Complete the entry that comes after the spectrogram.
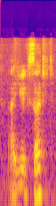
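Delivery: usual speaking voice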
